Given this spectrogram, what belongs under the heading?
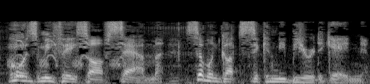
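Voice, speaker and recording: A man's voice: mid-range voice, wildly swooping pitch, unhurried, noisy background. A man playing a blustering, eccentric pirate captain with pompous, theatrical delivery in a comedic audio drama. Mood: commanding. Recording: dull band-limited audio under loud music.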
